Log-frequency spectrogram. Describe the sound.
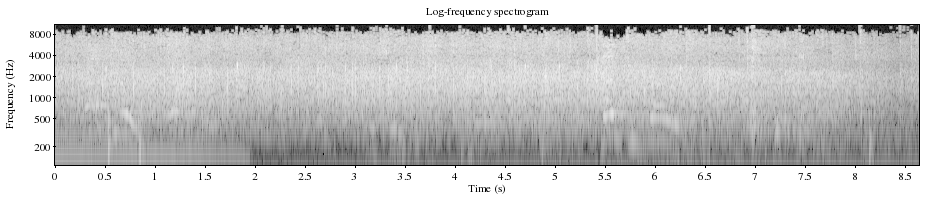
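A crowd applauds steadily for several seconds, a dense wash of clapping with a few faint voices mixed in, before it gradually tapers off at the end.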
